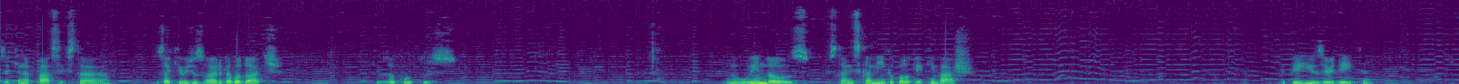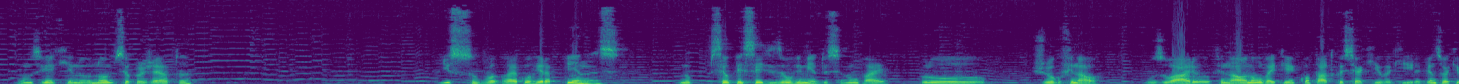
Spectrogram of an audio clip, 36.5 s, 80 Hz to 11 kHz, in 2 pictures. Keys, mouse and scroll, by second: 0.1 click, 1.3 click, 3.3 ctrl+h, 6.3-7.6 typing, 8.3 Return, 9.4 click, 16.8 click, 20.6 click, 21.6 click, 35.9 click.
